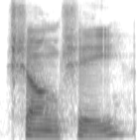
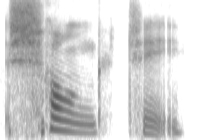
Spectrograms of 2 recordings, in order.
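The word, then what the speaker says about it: Shang-Chi: No, it's Shong-Chi. – Shong-Chi. – Shong. Yes, you hold it in the back of your throat.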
